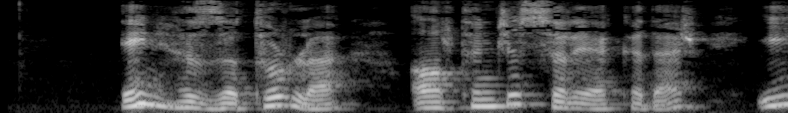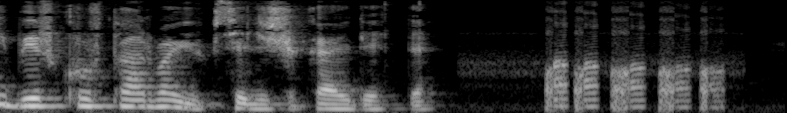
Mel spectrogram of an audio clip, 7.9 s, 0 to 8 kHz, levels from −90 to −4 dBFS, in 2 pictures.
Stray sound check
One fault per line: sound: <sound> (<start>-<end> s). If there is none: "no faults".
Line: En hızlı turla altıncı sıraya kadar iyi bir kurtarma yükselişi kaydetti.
sound: laugh (6.7-7.6 s)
